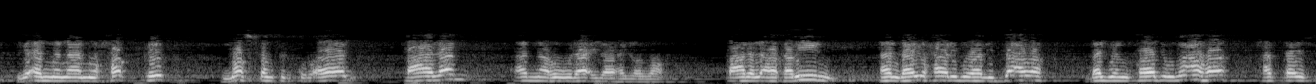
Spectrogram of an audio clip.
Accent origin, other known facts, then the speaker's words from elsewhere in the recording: Syria; كما يقول عندنا في الشام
